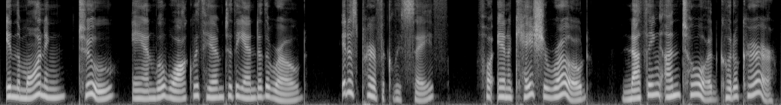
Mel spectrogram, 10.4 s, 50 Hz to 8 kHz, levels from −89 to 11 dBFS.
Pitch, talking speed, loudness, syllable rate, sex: 205 Hz, 155 wpm, -18 LUFS, 4.4 syllables/s, female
